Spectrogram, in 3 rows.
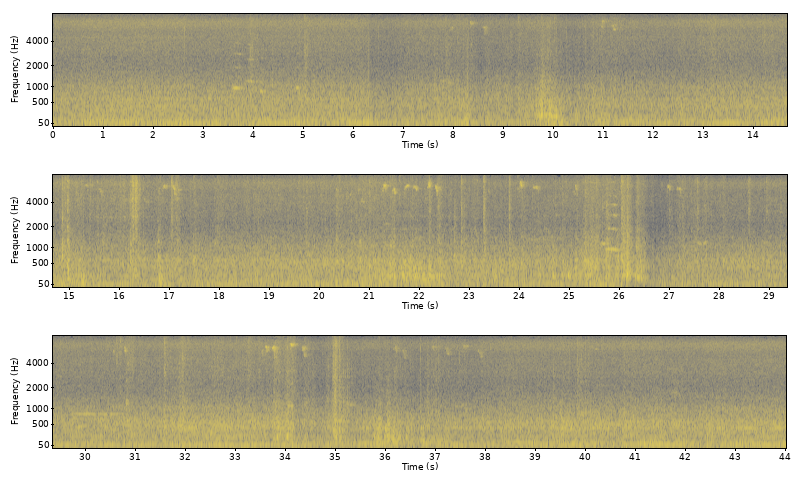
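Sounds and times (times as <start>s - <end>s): train wheels rumbling on rail: 0.0s - 44.0s
high-pitched wheel squeals: 3.6s - 5.1s, 25.5s - 26.1s, 29.7s - 31.1s.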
